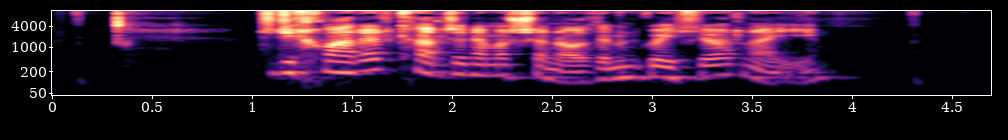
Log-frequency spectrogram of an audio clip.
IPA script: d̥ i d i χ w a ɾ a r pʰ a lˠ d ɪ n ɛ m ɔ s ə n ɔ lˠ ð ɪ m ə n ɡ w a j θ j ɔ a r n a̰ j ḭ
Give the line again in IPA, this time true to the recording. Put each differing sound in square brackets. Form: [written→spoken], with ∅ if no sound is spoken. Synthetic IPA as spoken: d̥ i d i χ w a ɾ [a→ɛ] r [pʰ→kʰ] a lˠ d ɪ n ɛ m ɔ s ə n ɔ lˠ ð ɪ m ə n ɡ w [a→e] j θ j ɔ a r n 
